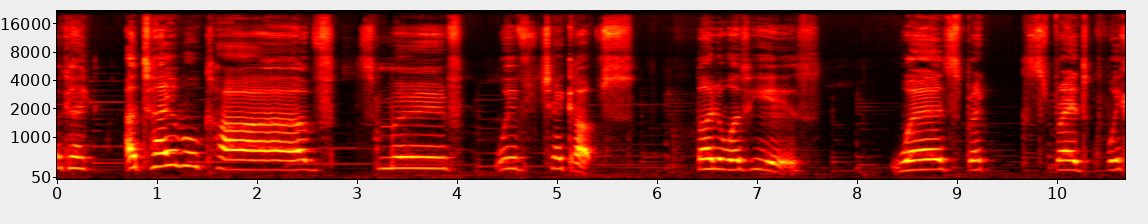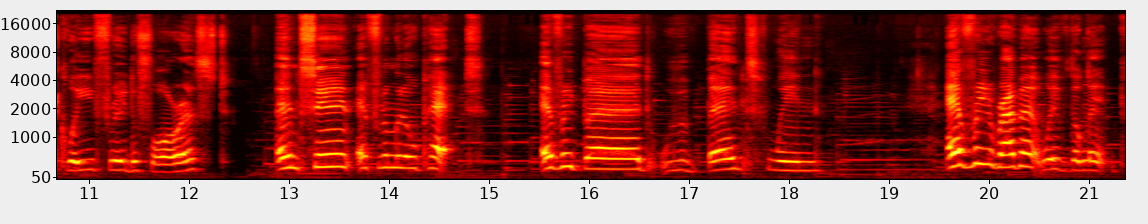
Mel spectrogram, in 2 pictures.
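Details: Adult reading aloud; speech in cerebral palsy.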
